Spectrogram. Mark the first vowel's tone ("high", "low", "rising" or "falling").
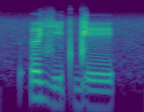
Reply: high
